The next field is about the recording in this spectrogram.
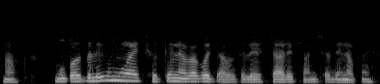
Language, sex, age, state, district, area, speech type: Odia, male, 45-60, Odisha, Sundergarh, rural, conversation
